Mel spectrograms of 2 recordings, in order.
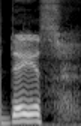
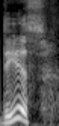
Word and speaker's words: Deus: Did I say it wrong? Is it Deus? Deus. They're picking on me because I'm calling it the wrong name, but we're gonna turn you into a Deus.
